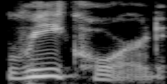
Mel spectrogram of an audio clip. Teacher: If I stress the first syllable, record, it's a noun.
